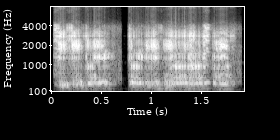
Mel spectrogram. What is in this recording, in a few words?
taunt, combine charger; Half Life Alyx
